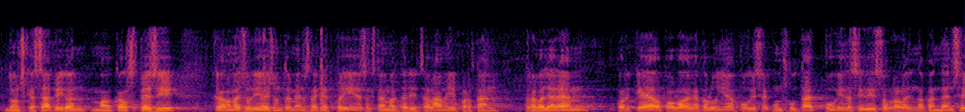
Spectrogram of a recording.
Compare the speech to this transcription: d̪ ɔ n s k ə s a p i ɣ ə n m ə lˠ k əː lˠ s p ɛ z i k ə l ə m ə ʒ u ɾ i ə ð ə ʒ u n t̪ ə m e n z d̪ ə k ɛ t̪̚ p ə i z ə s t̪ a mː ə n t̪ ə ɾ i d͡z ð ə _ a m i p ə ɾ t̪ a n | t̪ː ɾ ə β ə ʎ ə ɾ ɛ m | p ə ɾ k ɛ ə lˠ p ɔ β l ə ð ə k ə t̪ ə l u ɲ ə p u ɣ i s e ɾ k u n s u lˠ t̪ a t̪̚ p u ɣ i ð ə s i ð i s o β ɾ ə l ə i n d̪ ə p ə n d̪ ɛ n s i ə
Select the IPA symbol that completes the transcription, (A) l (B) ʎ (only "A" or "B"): A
